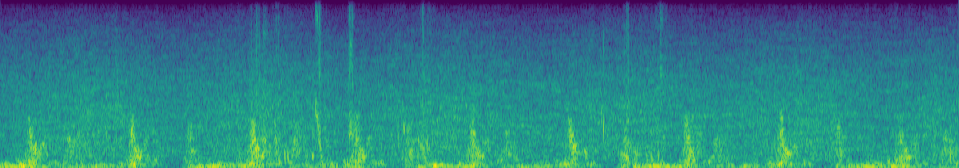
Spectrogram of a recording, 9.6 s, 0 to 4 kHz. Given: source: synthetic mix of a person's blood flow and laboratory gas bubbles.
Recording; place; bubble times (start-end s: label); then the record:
Doppler ultrasound of blood flow; precordium
2.36-2.93 s: bubbles
3.10-3.28 s: bubbles
3.47-3.64 s: bubbles
3.96-4.09 s: bubbles
4.17-4.36 s: bubbles
6.00-6.68 s: bubbles
8.88-9.00 s: bubbles
9.48-9.59 s: bubbles
From the record:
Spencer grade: 3 (all of the cardiac periods contain showers or single bubble signals, but not dominating or overriding the cardiac motion signals); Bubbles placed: anywhere in the cardiac cycle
